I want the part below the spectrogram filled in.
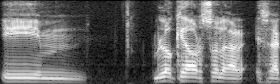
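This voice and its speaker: This man talks at a fairly quick pace. He has a Venezuelan accent. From Venezuela, Caracas. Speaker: singer-songwriter. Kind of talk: casual chat. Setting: studio.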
